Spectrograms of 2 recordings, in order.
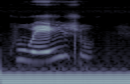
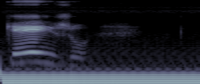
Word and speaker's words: queijo: O queijo, nesse caso, esse QU, ele é dígrafo, porque eu não pronuncio a letrinha U, eu não falo coejo, eu falo queijo.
